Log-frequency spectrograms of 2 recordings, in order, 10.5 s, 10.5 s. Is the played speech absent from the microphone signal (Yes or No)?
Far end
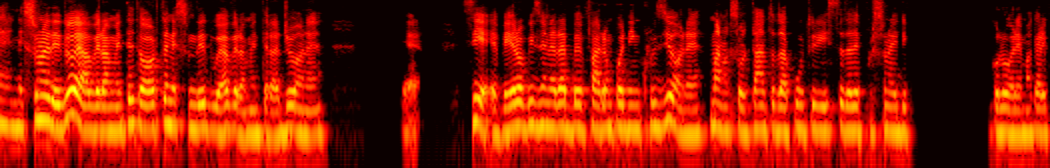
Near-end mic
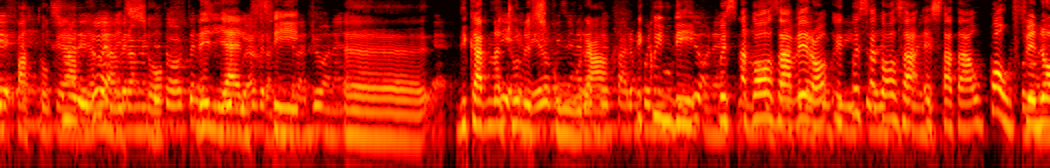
No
